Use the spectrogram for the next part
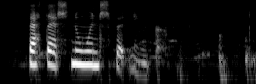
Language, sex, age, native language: Icelandic, female, 21, Icelandic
